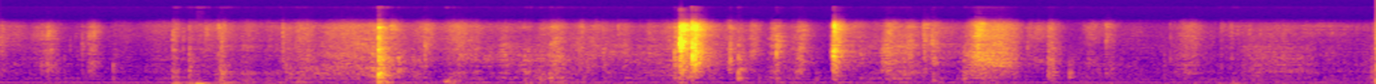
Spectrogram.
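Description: Irregular knocks, clicks and short rustles from things being handled, the loudest a rustle about four and a half seconds in, over a steady low hum.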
